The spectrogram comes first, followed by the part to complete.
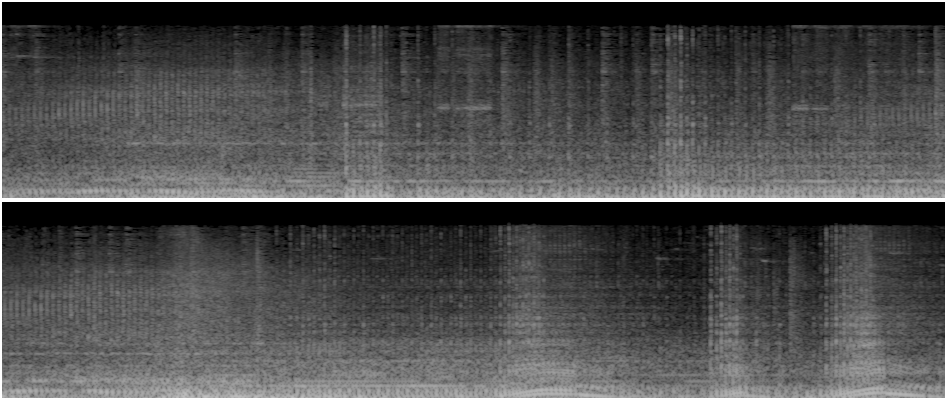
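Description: Motorcycle and auto-rickshaw engines running in street traffic under tense background music, with two engines revving up and easing off near the end.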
